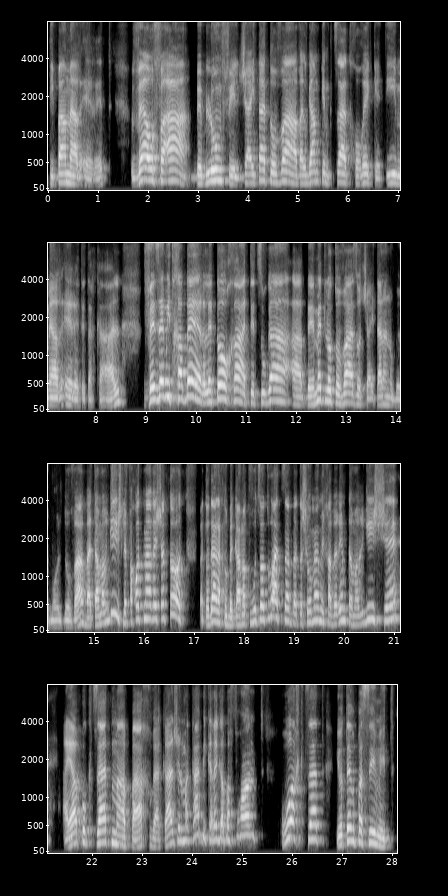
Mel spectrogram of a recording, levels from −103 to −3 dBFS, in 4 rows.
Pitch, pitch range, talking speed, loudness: 175 Hz, 145-220 Hz, 115 wpm, -22 LUFS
